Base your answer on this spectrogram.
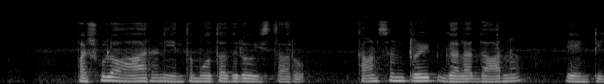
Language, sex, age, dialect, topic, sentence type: Telugu, male, 18-24, Utterandhra, agriculture, question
